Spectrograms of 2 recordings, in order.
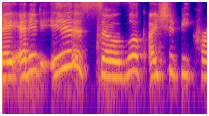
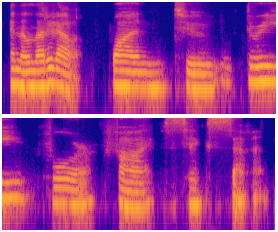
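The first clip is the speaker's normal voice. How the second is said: calming exhale count; 5 semitones lower, much slower than usual. Real, not acted. Counts a slow exhale for the group.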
